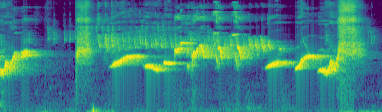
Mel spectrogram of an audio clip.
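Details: White-rumped shama in vigorous full song, a varied run of loud whistled phrases sliding between low and high notes, with rich buzzy and harsh strokes overhead and brief sharp bursts near the start and end.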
